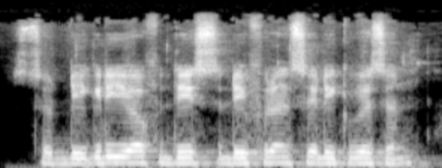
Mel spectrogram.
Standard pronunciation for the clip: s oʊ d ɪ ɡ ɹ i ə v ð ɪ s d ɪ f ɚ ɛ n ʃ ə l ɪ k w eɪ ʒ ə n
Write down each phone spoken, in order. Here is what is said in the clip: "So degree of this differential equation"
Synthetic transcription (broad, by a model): s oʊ d ɪ ɡ ɹ i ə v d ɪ s d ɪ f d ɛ n s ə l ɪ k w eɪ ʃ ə n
